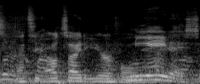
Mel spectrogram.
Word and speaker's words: meatus: Meatus, actually. Outside ear hole. Meatus, because that's It's how it's spelled. meatus, you said. Meatus is spelled wrong. Yeah, but meatus is how it's said.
